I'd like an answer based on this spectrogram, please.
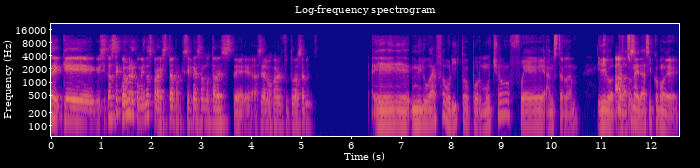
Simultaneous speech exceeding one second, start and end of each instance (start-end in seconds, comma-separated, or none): none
